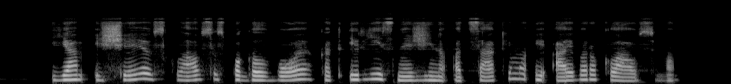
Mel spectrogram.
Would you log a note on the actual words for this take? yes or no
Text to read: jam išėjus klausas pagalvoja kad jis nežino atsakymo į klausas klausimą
yes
